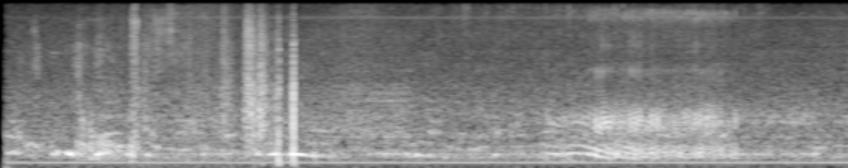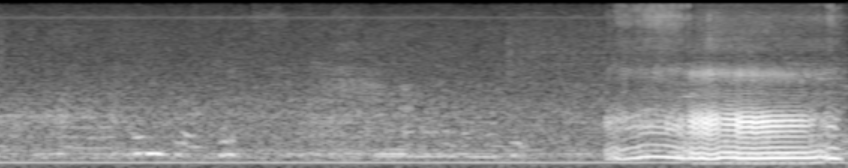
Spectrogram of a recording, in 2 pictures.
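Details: Sleeping Chihuahua snoring louder than a person: soft wheezy snores around four seconds, then a longer buzzing, vibrating snore near the end, over a steady electrical hum.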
